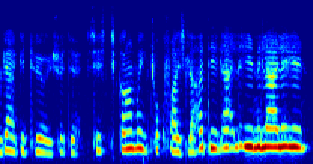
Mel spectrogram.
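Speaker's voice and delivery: ordinary talk, nothing marked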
